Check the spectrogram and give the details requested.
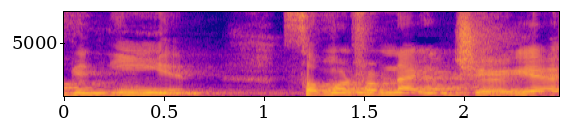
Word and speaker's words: Ghanaian: it's from madagascar somewhere from ghana is a ghanaian see you don't take out the eight a i a n it's pronounced ghanian someone from nigeria it's a nigerian someone from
